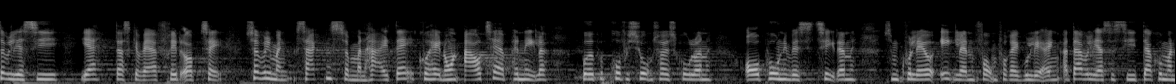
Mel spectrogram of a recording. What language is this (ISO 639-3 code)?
dan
